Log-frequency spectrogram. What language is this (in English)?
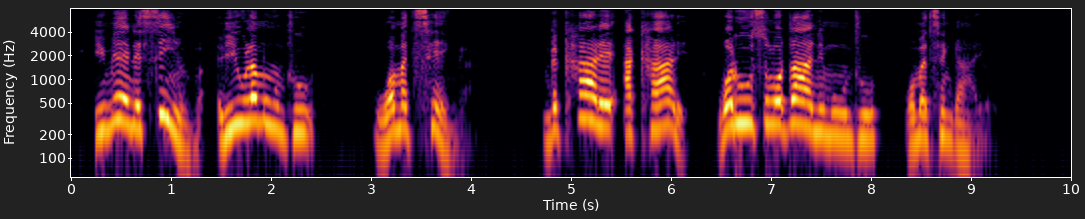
Nyanja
